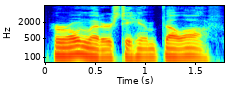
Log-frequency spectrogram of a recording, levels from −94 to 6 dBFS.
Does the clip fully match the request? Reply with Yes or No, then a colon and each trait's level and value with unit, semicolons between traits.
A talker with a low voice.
Yes: low, 105 Hz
